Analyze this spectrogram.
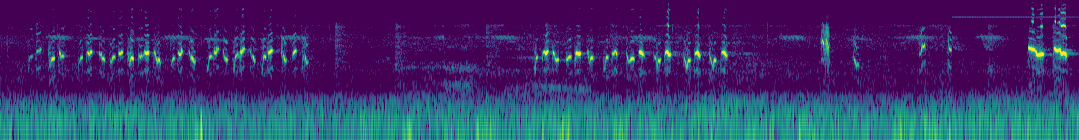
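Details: Sooty-headed bulbul singing vigorously in 'ropel' style: two long runs of evenly spaced quick chirps, about three seconds and two seconds each, separated by scattered high chips, ending with a loud sharp burst.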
